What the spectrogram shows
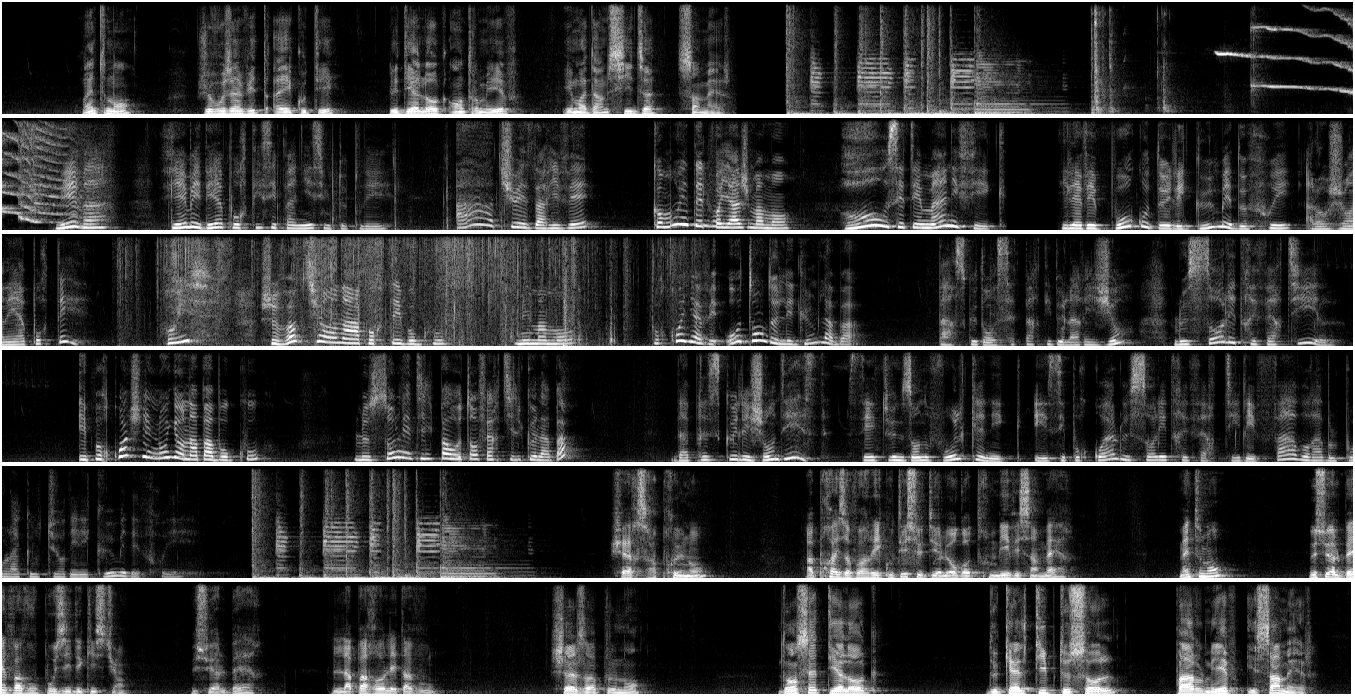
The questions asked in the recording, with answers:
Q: Chers apprenants, dans ce dialogue, de quel type de sol parlent Mev et sa mère?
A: Très bien, elle parle du sol volcanique.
